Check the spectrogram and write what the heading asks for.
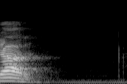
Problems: none marked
